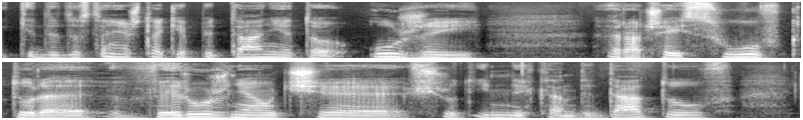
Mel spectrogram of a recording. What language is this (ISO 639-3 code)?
pol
